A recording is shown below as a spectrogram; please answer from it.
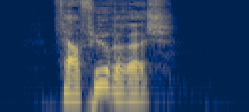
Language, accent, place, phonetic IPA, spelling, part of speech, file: German, Germany, Berlin, [fɛɐ̯ˈfyːʁəʁɪʃ], verführerisch, adjective, De-verführerisch.ogg
- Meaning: 1. seductive 2. tempting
